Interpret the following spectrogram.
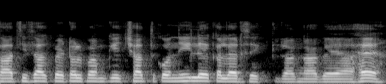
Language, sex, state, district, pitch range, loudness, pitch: Hindi, male, Chhattisgarh, Raipur, 135-150 Hz, -15 LUFS, 145 Hz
